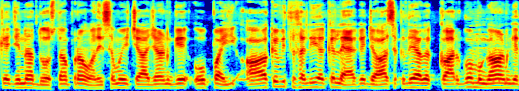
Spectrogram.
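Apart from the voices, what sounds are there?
No everyday noise stands out behind the speech.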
